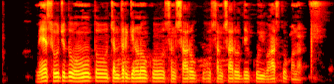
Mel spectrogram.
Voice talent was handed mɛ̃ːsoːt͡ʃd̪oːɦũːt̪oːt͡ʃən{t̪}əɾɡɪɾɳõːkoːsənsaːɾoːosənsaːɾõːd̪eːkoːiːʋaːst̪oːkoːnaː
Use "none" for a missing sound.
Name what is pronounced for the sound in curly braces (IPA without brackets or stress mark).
d̪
